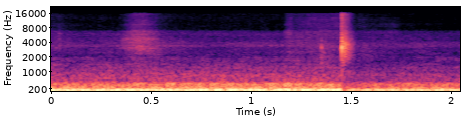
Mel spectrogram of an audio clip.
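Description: Low rolling rumble of thunder during a rainy spell, a continuous heavy low-end roar lasting throughout, with a brief sharper crack near the end.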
